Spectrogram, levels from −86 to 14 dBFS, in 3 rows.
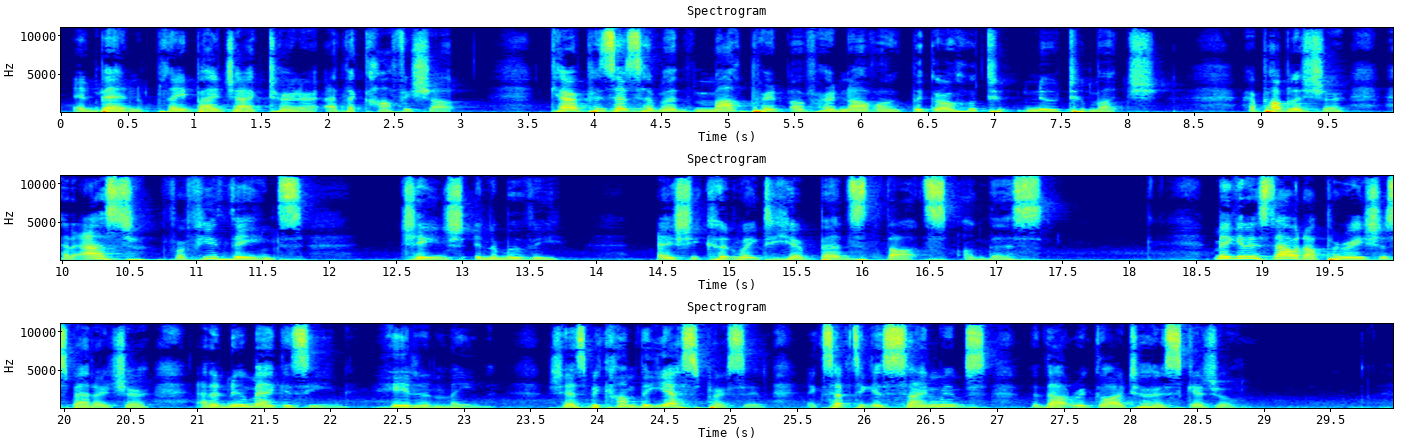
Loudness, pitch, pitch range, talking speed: -25 LUFS, 195 Hz, 170-215 Hz, 150 wpm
